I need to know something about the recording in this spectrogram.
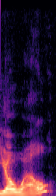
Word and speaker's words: Joel: J's are pronounced Y. Wow. So her name would be Yoel.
